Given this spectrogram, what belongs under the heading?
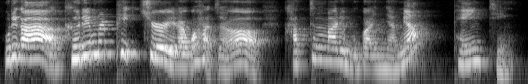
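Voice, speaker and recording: A private-academy English teacher with a slightly high, pushed and bright voice runs an online vocabulary lesson for children, her pitch swinging widely. She answers her own questions, spells each word one letter at a time, and says every word in a slow, drawn-out way for the pupils to repeat.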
